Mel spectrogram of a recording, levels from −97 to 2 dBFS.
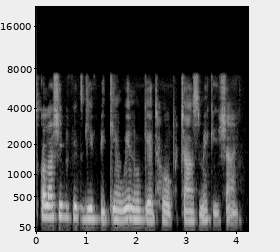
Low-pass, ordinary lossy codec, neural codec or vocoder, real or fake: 7.2 kHz; none; none; real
